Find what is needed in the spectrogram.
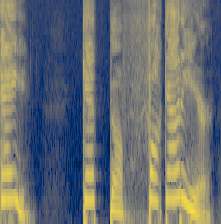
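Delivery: very high swooping shout, drawn out. Retelling ordering a man away from the garage: retelling own yell. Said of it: "and again, I go".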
